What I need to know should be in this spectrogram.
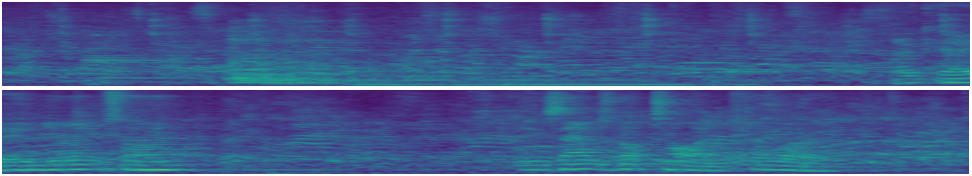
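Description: A live band plays through loudspeakers.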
